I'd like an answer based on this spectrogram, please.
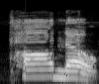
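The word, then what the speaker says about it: tano: 5, Ta no.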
